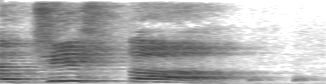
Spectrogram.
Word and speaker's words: उच्छिष्ट: इसी प्रकार से एक शब्द है उच्छिष्ट, उच्छिष्ट ट। अब ये ट और ठ वाला उच्चारण यदि हमारा ठीक होगा तो हम इसको शुद्ध करेंगे।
